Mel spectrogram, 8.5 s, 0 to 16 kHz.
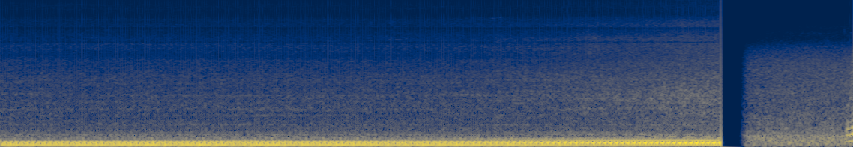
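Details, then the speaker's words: VW VR6 12V, engine built 9 years ago, reassembled after teardown (missing piston oil nozzle, cams and lifters done): deep rumble with light, uneven knock two to three per second; owner suspects piston slap, unconfirmed. "so we put everything back together just this last time and uh I have what sounds like piston slap"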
